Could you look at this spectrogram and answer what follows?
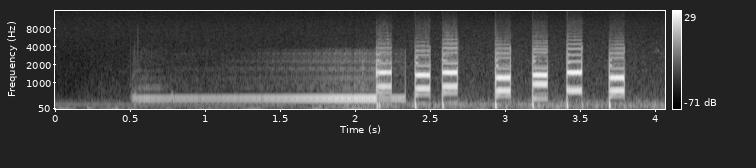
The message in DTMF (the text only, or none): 9591031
